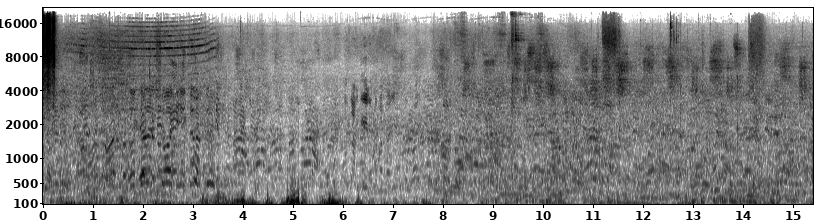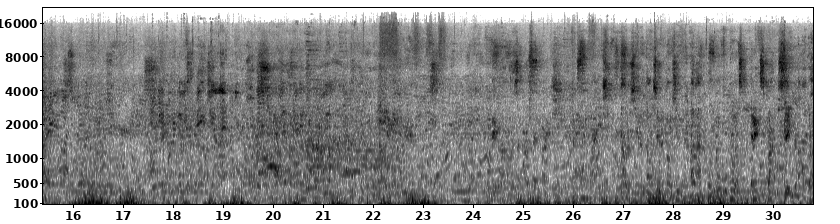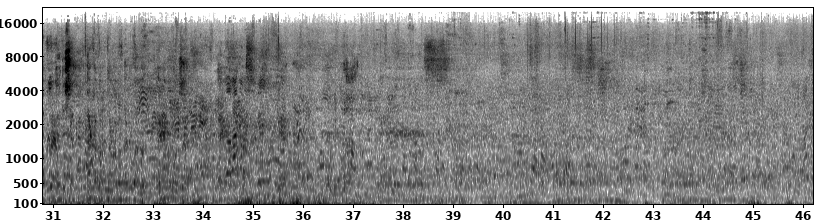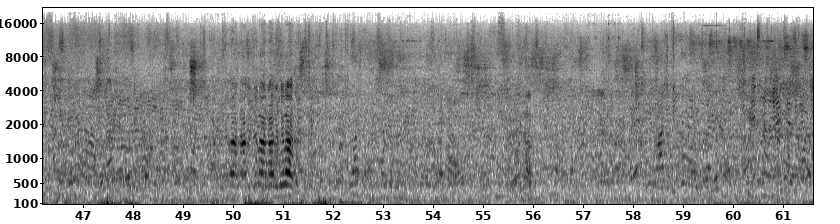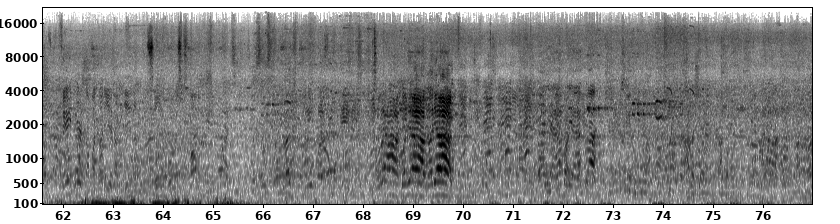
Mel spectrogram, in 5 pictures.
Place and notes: Rua 25 de Março - Centro, São Paulo - SP, 01021-200, Brasil - 25 de Março
Gravação realizada na rua 25 de Março, maior centro comercial da América Latina.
